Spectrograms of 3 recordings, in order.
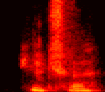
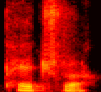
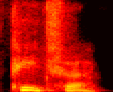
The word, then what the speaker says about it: Petra: Thank you for pronouncing my name properly, Petra. Thank you. Very kind. I hate the pronunciation of Petra. It's Petra.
